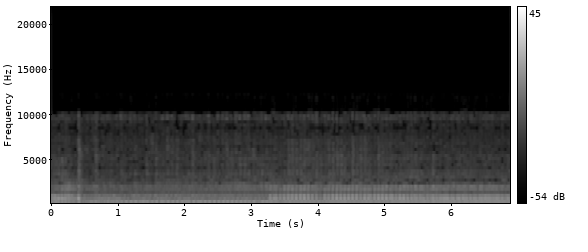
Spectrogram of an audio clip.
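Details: Sea-Doo two-stroke after complete rebuild and adjusting a recessed spring: deep, steady burble with even beat, no pops or backfires; runs better, healthy idle.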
